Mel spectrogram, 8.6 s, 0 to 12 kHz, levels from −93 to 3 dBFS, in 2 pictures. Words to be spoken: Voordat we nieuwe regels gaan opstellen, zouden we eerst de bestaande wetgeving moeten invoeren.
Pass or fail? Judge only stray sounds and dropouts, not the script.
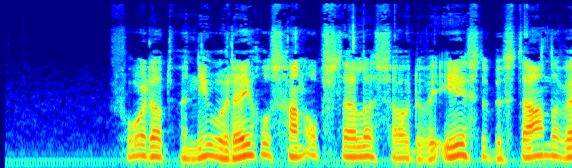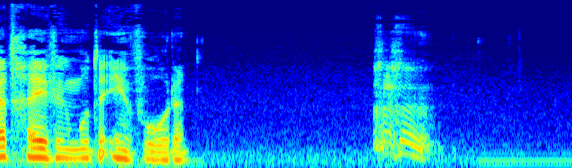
fail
